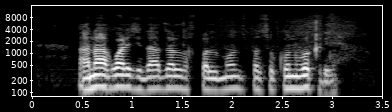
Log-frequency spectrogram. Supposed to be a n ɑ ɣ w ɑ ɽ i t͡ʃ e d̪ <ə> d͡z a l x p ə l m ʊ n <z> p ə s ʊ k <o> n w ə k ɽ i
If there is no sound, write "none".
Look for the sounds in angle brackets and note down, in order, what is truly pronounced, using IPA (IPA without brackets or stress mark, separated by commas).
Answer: ɑ, z, u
